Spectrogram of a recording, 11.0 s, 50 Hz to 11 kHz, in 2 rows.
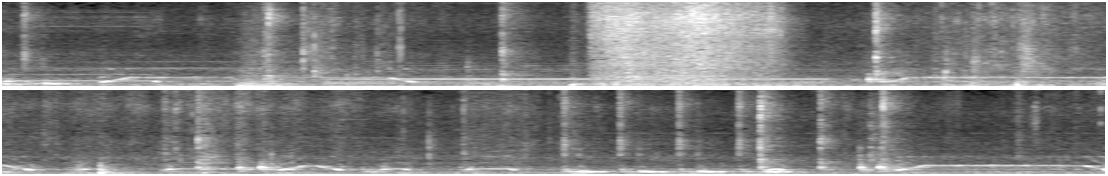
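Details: MSLAB07 automated blood analyzer running background check after pressing sample test: whirring motor runs, clicks, and rising and falling mechanical tones; normal operating noise.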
